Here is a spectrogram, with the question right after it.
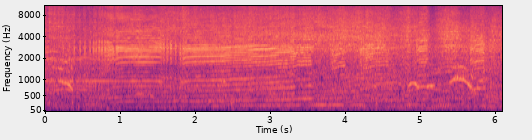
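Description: Race cars blast away at a speedway, their engines roaring loud and steady throughout while an announcer talks over the noise.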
